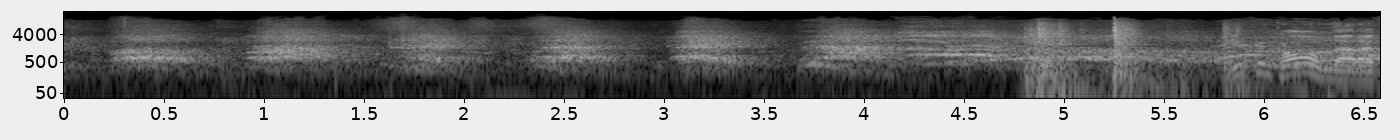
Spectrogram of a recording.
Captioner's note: crowd cheering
